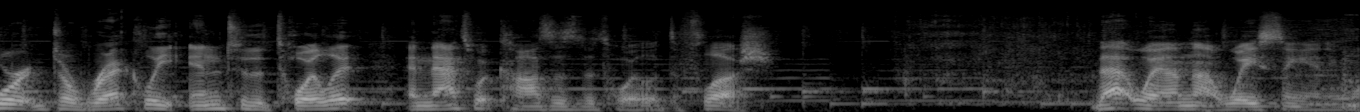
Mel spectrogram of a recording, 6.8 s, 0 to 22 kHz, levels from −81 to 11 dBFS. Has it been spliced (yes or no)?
no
